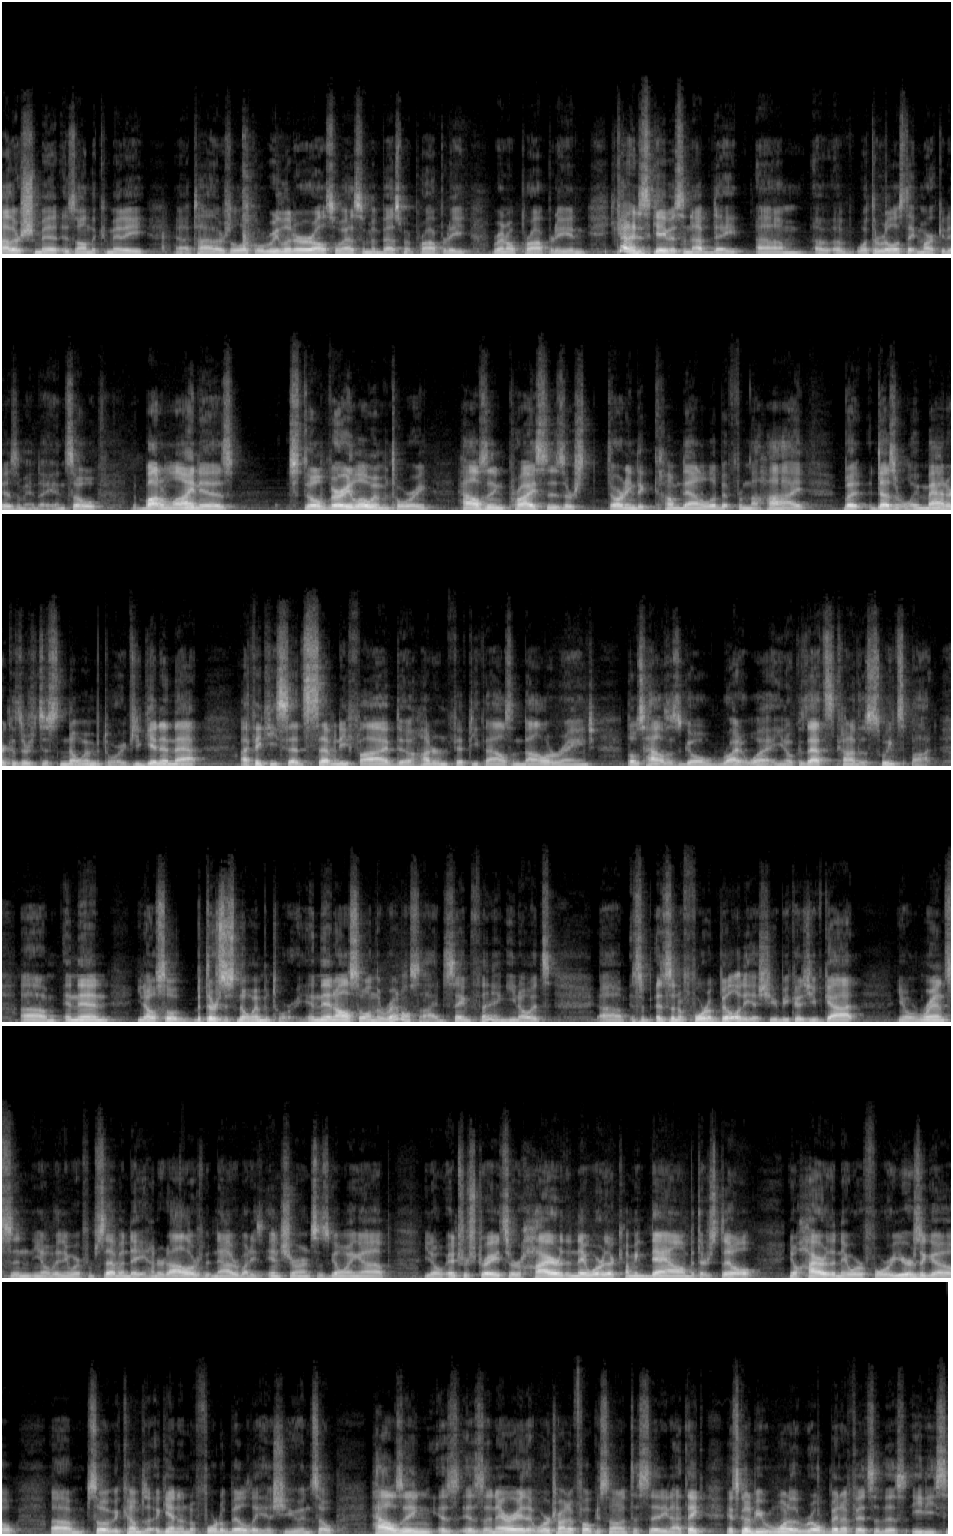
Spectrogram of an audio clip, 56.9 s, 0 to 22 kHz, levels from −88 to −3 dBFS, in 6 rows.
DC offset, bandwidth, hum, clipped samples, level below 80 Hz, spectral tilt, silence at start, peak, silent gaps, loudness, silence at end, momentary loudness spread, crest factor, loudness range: under 0.1%; 14 kHz; none; under 0.1%; -60 dBFS; -5.5 dB/octave; 0 s; -4 dBFS; none; -26 LUFS; 0 s; 11 LU; 22 dB; 5 LU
